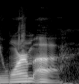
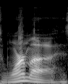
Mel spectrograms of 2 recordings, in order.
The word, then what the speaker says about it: Werme: I was trying to get the little French tone in there, but it's actually Worme. So he gave me a nice little. – I had no idea. – Yeah, he gave me a nice little pronunciation of it on one of our posts there on Facebook. So it's Worme, spelled W-E-R-M-E.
